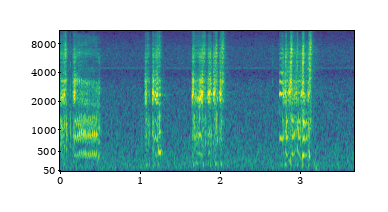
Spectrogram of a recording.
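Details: Domestic cat making strange sounds: four short, high, chirping bursts, each under half a second, spaced irregularly, with a person speaking to it nearby.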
